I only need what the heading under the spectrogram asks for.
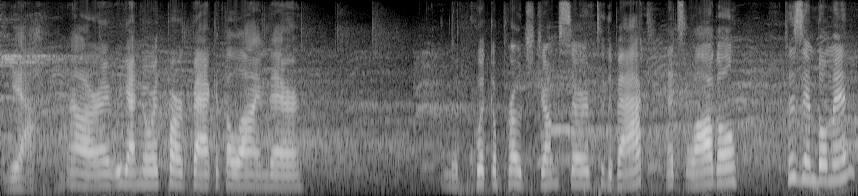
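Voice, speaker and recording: A woman with a fairly high pitch pauses long and often, with noticeable background noise behind her. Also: ordinary pitch variation, moderate pace. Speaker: volleyball play-by-play commentator. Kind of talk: live commentary. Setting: courtside at a college fieldhouse with headsets. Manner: loud when play escalates; animated.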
